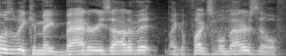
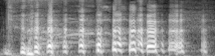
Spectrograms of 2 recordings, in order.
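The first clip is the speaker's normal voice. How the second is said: loud burst of laughter; real laughing fit; 10 semitones higher, 7 dB louder than usual. Real, not acted. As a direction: break up laughing hard. Laughs at piss-beer marketing.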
